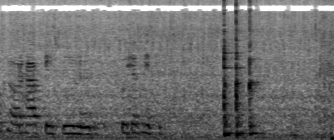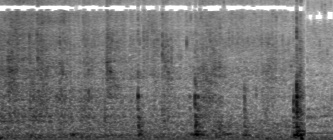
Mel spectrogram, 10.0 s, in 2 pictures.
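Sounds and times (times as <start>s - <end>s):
meat sizzling in a metal pot: 0.0s - 10.0s
wooden spatula knocking a pot: 3.3s - 4.0s.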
